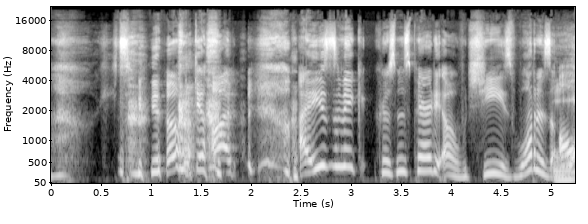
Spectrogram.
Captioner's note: laughs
